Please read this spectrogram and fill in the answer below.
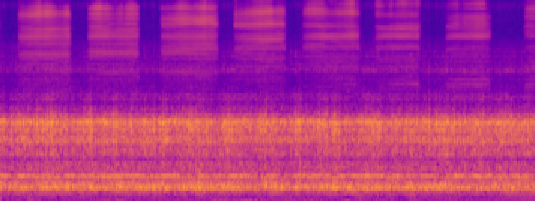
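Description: Serrating (wave-edge grinding) machine running steadily while a knife blade is held to its wheel, a continuous grinding hum as the serrated edge is cut.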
